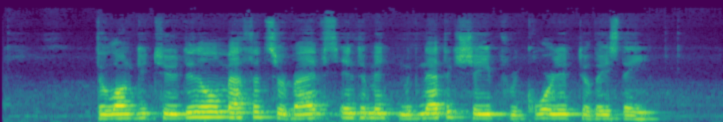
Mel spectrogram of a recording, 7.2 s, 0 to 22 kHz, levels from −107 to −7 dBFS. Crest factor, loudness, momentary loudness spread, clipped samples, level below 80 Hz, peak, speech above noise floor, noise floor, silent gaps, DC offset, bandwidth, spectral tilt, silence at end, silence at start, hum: 18 dB; -20 LUFS; 8 LU; under 0.1%; -56 dBFS; -2 dBFS; 38 dB; -57 dBFS; none; under 0.1%; 11.5 kHz; -7.5 dB/octave; 0.65 s; 1 s; none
